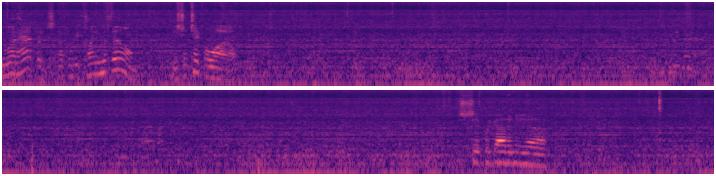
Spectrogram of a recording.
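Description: A cloth rubs and wipes against a metal surface.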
